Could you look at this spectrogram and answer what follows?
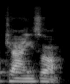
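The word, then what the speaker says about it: Keiser: Gav, see, when I started appearing in the chats, obviously my name is spelled K-E-I, right? K-E-I-S-E-R, but it's actually K-A-I for Kaiser, right?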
